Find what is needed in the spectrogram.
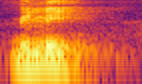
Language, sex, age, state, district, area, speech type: Sindhi, male, 45-60, Maharashtra, Thane, urban, read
